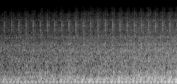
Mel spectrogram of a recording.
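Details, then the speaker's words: Scooter single-cylinder engine after fuel filter blown out, started first kick; quick even put-put idle with no misses or knocks. Normal idle. "И в результате все заработало. Заводится с полуоборота с кикстартера. Вот и вся проблема."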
